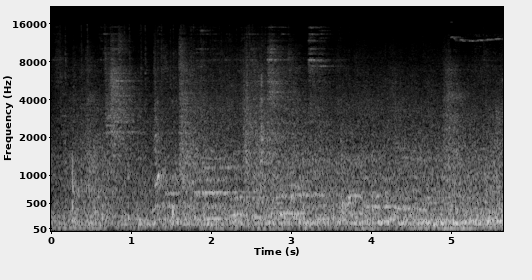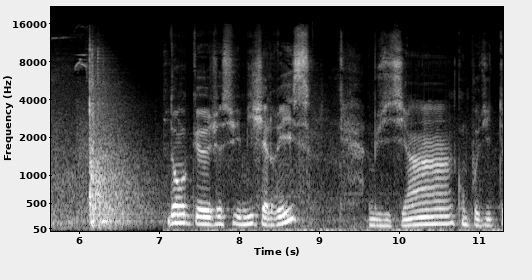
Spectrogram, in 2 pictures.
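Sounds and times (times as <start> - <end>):
busy ambient noise: 0.0 - 11.3
faint murmuring voices: 1.0 - 5.9
door closing with a thump: 6.0 - 7.0
speech: 7.2 - 9.0, 9.6 - 11.3.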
